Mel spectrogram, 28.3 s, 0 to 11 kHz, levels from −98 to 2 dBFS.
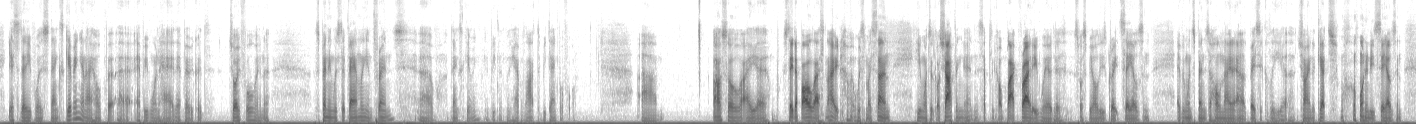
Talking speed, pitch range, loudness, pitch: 170 wpm, 75-95 Hz, -40 LUFS, 85 Hz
